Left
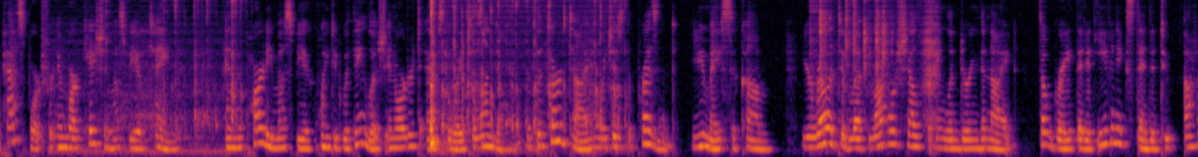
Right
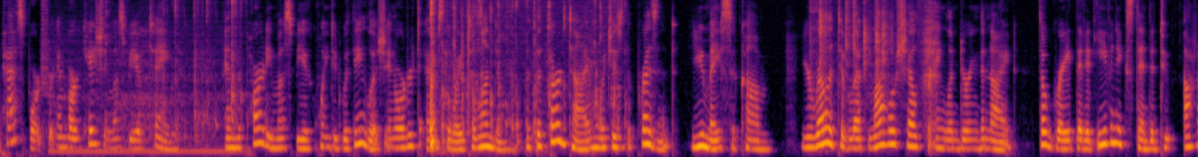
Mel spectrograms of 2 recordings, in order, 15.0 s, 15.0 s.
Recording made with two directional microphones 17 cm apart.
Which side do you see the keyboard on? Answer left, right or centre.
right.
